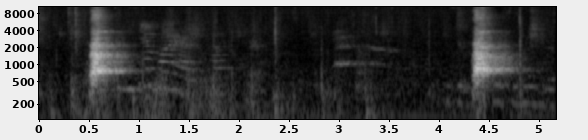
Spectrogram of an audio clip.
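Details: Six-week-old blenheim Cavalier King Charles Spaniel puppies from a litter of five, in their home puppy pen. Two loud, sharp barks sound about four seconds apart, with faint murmuring and soft rustles between them.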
